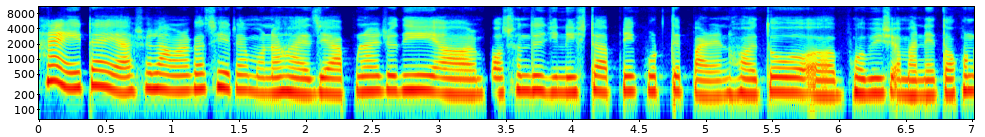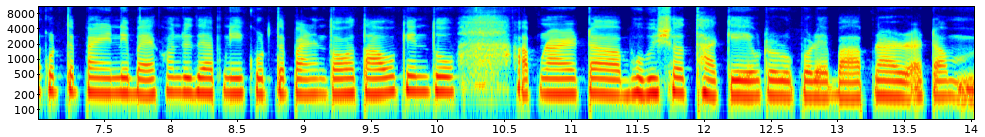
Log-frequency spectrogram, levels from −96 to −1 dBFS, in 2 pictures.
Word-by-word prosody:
হ্যাঁ, 375 Hz, -5 st, +4 dB
এটাই। 295 Hz, 0 st, +2 dB
আসলে 265 Hz, +3 st, 0 dB
আমার 240 Hz, 0 st, 0 dB
কাছে 260 Hz, +3 st, -1 dB
এটাই 250 Hz, -1 st, -3 dB
মনে 220 Hz, 0 st, 0 dB
হয় 220 Hz, -2 st, +3 dB
যে 220 Hz, -, +3 dB
আপনার 235 Hz, +2 st, 0 dB
যদি 245 Hz, 0 st, +2 dB, 0.3 s
আ -, -, +2 dB, 0.3 s
পছন্দের 240 Hz, +2 st, 0 dB
জিনিসটা 225 Hz, +2 st, -1 dB
আপনি 235 Hz, +1 st, -2 dB
করতে 235 Hz, 0 st, -1 dB
পারেন 190 Hz, 0 st, -1 dB
হয়তো 205 Hz, +2 st, 0 dB, 0.3 s
আ -, -, +1 dB, 0.2 s
ভবিষ্য 210 Hz, 0 st, +2 dB
মানে 195 Hz, 0 st, 0 dB
তখন 210 Hz, +4 st, 0 dB
করতে 240 Hz, 0 st, -2 dB
পারেননি 215 Hz, -1 st, +1 dB
বা 200 Hz, -, +1 dB
এখন 225 Hz, +1 st, -6 dB
যদি 220 Hz, 0 st, +1 dB
আপনি 215 Hz, 0 st, -3 dB, 0.2 s
করতে 210 Hz, 0 st, -2 dB
পারেন 205 Hz, 0 st, -1 dB
ত -, -, -2 dB, 0.2 s
তাও 210 Hz, 0 st, +3 dB
কিন্তু 230 Hz, 0 st, +1 dB, 0.6 s
আপনার 210 Hz, -2 st, 0 dB
একটা 210 Hz, +1 st, -1 dB, 0.3 s
ভবিষ্যৎ 215 Hz, +1 st, +2 dB
থাকে 195 Hz, -1 st, +1 dB
ওটার 190 Hz, 0 st, 0 dB
উপরে 185 Hz, -1 st, 0 dB
বা 180 Hz, -, +1 dB
আপনার 190 Hz, +1 st, 0 dB, 0.2 s
একটা 185 Hz, -, -4 dB
উম 185 Hz, -, -7 dB
220 Hz, 185 wpm, -18 LUFS, 205-235 Hz, 0.6 s, হ্যাঁ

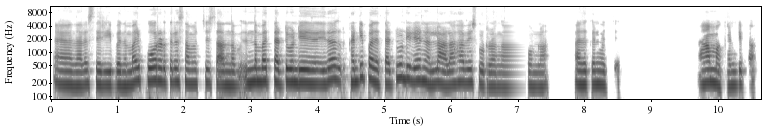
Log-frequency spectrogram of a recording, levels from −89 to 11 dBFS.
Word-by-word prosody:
அ, -, -, -1 dB
அதனால 180 Hz, +1 st, -1 dB
சரி 185 Hz, -1 st, 0 dB
இப்போ 185 Hz, 0 st, -1 dB
இந்த 180 Hz, -, 0 dB
மாரி 220 Hz, +1 st, +1 dB
போற 230 Hz, +1 st, +6 dB
இடத்துல, 215 Hz, 0 st, -2 dB
சமைச்சு 200 Hz, 0 st, -3 dB
சா -, -, 0 dB
அந்த 185 Hz, 0 st, +1 dB, 0.2 s
இந்த 220 Hz, +1 st, +4 dB
மாரி 225 Hz, 0 st, +3 dB
தட்டு 205 Hz, +2 st, +2 dB
வண்டில 210 Hz, +1 st, +4 dB, 0.3 s
கண்டிப்பா 250 Hz, +3 st, +1 dB
அந்த 205 Hz, -, 0 dB
தட்டுவண்டியிலேயே 230 Hz, +3 st, +1 dB
நல்லா 200 Hz, +1 st, 0 dB
அழகாவே 210 Hz, +2 st, -1 dB
சுட்றாங்க 175 Hz, -2 st, -4 dB, 0.3 s
ஆப்பம்லாம், 175 Hz, +1 st, -7 dB, 0.4 s
அதுக்குன்னு 190 Hz, 0 st, 0 dB
வச்சு. 450 Hz, -, -17 dB, 1.3 s
ஆமா, 205 Hz, -1 st, +3 dB
கண்டிப்பா. 185 Hz, +1 st, -5 dB
200 Hz, 145 wpm, -23 LUFS, 185-215 Hz, 1.3 s, போற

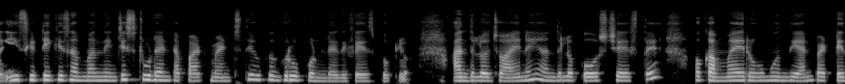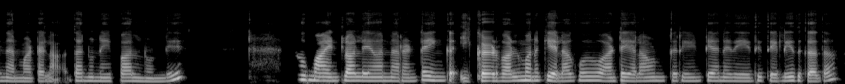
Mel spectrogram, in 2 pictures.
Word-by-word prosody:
ఈ -, -, +5 dB
సిటీకి 210 Hz, 0 st, +3 dB
సంబంధించి 185 Hz, +2 st, +1 dB
స్టూడెంట్ 195 Hz, -5 st, +2 dB
అపార్ట్మెంట్స్‌ది 170 Hz, +5 st, -3 dB
ఒక 210 Hz, -2 st, -1 dB
గ్రూప్ 195 Hz, -2 st, +1 dB
ఉండేది 150 Hz, -1 st, -4 dB
ఫేస్బుక్‍లో. 150 Hz, -2 st, -4 dB, 0.5 s
అందులో 175 Hz, 0 st, +2 dB
జాయిన్ 165 Hz, +4 st, 0 dB
అయి, 235 Hz, -, 0 dB
అందులో 180 Hz, 0 st, -1 dB
పోస్ట్ 175 Hz, +1 st, +1 dB
చేస్తే, 180 Hz, +10 st, +1 dB, 0.5 s
ఒక -, -, -10 dB
అమ్మాయి 180 Hz, +2 st, +2 dB
రూమ్ 180 Hz, +1 st, -2 dB
అని 175 Hz, 0 st, -1 dB
పెట్టింది 170 Hz, -2 st, 0 dB
అనమాట. 145 Hz, 0 st, -5 dB
ఇలా -, -, -5 dB, 0.2 s
తను 170 Hz, 0 st, -2 dB
నేపాల్ 160 Hz, 0 st, -2 dB
నుండి. 145 Hz, -, -3 dB, 1.2 s
సో, 220 Hz, -, +1 dB
మా 180 Hz, -, +7 dB
ఇంట్లో 175 Hz, +2 st, +2 dB
వాళ్ళు 175 Hz, 0 st, +2 dB
ఏమన్నారంటే, 170 Hz, +1 st, -1 dB
ఇంక 180 Hz, -, 0 dB, 0.2 s
ఇక్కడ 170 Hz, +3 st, +5 dB
వాళ్ళు 170 Hz, +3 st, +2 dB
మనకి 185 Hz, 0 st, +1 dB
ఎలాగో 165 Hz, +3 st, -2 dB, 0.2 s
అంటే 165 Hz, +2 st, 0 dB
ఎలా 165 Hz, +1 st, -3 dB
ఉంటారు, 175 Hz, 0 st, -5 dB
ఏంటి 175 Hz, +2 st, -4 dB
అనేది 165 Hz, -1 st, -4 dB
ఏది 175 Hz, +3 st, -5 dB
తెలీదు 170 Hz, +3 st, 0 dB
గదా! 145 Hz, +6 st, +1 dB
175 Hz, 155 wpm, -24 LUFS, 165-185 Hz, 1.2 s, మా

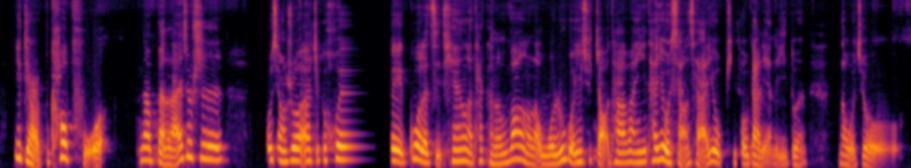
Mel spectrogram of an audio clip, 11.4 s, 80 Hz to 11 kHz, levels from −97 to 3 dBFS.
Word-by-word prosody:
一 280 Hz, -2 st, +2 dB
点 215 Hz, -5 st, +5 dB
儿 -, -, +1 dB
不 190 Hz, -, -11 dB
靠 290 Hz, +7 st, +5 dB
谱。” 400 Hz, -, -1 dB, 0.5 s
那 235 Hz, 0 st, +2 dB
本 205 Hz, -8 st, +1 dB
来 240 Hz, -, +2 dB
就 300 Hz, 0 st, +1 dB
是 250 Hz, -3 st, +1 dB, 0.5 s
我 235 Hz, -, +1 dB
想 230 Hz, -4 st, +1 dB
说， 235 Hz, 0 st, +5 dB
啊， 225 Hz, -1 st, +2 dB
这 220 Hz, -, -4 dB
个 235 Hz, -, -1 dB
会 245 Hz, 0 st, +3 dB, 0.7 s
过 260 Hz, -1 st, +3 dB
了 200 Hz, -4 st, +6 dB
几 185 Hz, -, -5 dB
天 220 Hz, +1 st, -2 dB
了， 210 Hz, -5 st, 0 dB
他 220 Hz, -, -7 dB
可 205 Hz, -4 st, -7 dB
能 170 Hz, +3 st, -3 dB
忘 245 Hz, -5 st, +1 dB
了。 -, -, -2 dB
我 165 Hz, +1 st, 0 dB
如 215 Hz, +8 st, +2 dB
果 230 Hz, -, +4 dB
一 200 Hz, -, +1 dB
去 210 Hz, +3 st, -8 dB
找 -, -, 0 dB
他， 195 Hz, -1 st, -2 dB
万 200 Hz, 0 st, -2 dB
一 210 Hz, -, +1 dB
他 230 Hz, +1 st, -1 dB
又 240 Hz, -5 st, +6 dB
想 180 Hz, -4 st, -4 dB
起 190 Hz, -1 st, -8 dB
来 -, -, -1 dB
又 205 Hz, -1 st, +3 dB
劈 185 Hz, -, -12 dB
头 170 Hz, -, -2 dB
盖 -, -, -1 dB
脸 -, -, -6 dB
的 -, -, -10 dB
一 -, -, -8 dB
顿， -, -, -7 dB, 0.4 s
那 -, -, -8 dB
我 -, -, -3 dB
就 460 Hz, -1 st, -5 dB
230 Hz, 280 characters per minute, -20 LUFS, 195-255 Hz, 0.7 s, 了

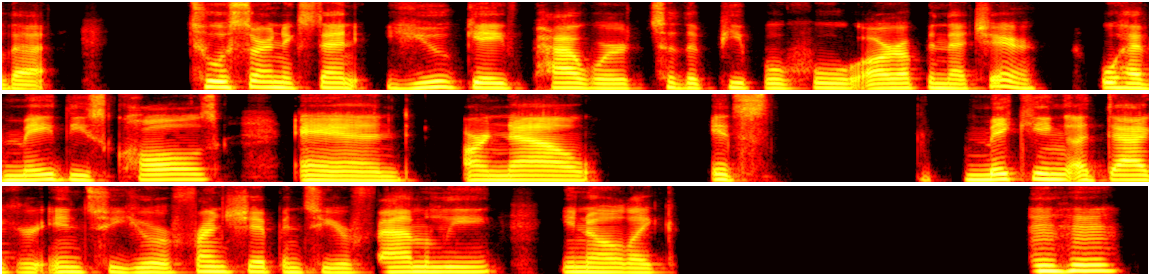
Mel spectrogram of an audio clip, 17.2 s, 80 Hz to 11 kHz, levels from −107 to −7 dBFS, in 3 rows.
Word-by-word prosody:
that 145 Hz, -2 st, -2 dB, 0.7 s
to 215 Hz, -1 st, +4 dB
a 200 Hz, -, +5 dB
certain 200 Hz, -1 st, +2 dB
extent 180 Hz, 0 st, 0 dB
you 175 Hz, +6 st, 0 dB
gave 175 Hz, -3 st, +1 dB
power 165 Hz, -3 st, +1 dB
to 160 Hz, +5 st, -6 dB
the 170 Hz, -1 st, -3 dB
people 165 Hz, -2 st, -5 dB
who 170 Hz, -2 st, -1 dB
are 165 Hz, +3 st, +3 dB
up 170 Hz, 0 st, +1 dB
in 175 Hz, -, 0 dB
that 160 Hz, -1 st, -1 dB
chair? 165 Hz, -1 st, -1 dB, 0.3 s
Who 185 Hz, -, +2 dB
have 170 Hz, -2 st, +2 dB
made 175 Hz, +2 st, +2 dB
these 170 Hz, -3 st, -2 dB
calls 190 Hz, +1 st, -1 dB, 0.4 s
and 160 Hz, -2 st, +2 dB, 0.3 s
are 175 Hz, 0 st, +2 dB
now 170 Hz, -1 st, +3 dB, 0.6 s
it's -, -, -2 dB, 1.0 s
making 195 Hz, +2 st, +3 dB
a 175 Hz, -, +1 dB
dagger 170 Hz, -1 st, +2 dB
into 175 Hz, +1 st, -3 dB
your 165 Hz, 0 st, -1 dB
friendship, 180 Hz, +1 st, -2 dB
into 165 Hz, 0 st, -5 dB
your 155 Hz, -1 st, -4 dB
family, 175 Hz, +2 st, 0 dB, 0.3 s
you 175 Hz, -, -1 dB
know, 165 Hz, -1 st, +2 dB
like 155 Hz, -1 st, -4 dB, 1.8 s
Mhm. 210 Hz, +1 st, +4 dB
175 Hz, 135 wpm, -25 LUFS, 160-185 Hz, 1.8 s, a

